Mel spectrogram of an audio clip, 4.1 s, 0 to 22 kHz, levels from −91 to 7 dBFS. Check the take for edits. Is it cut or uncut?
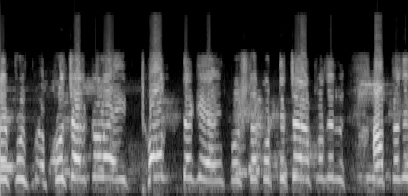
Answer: uncut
